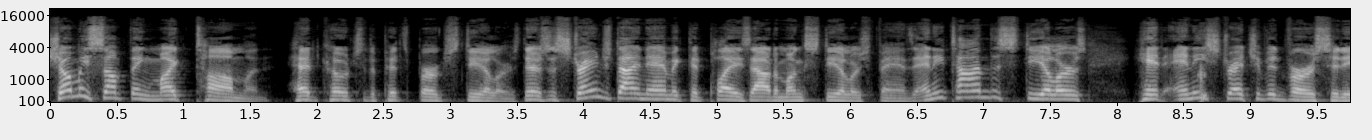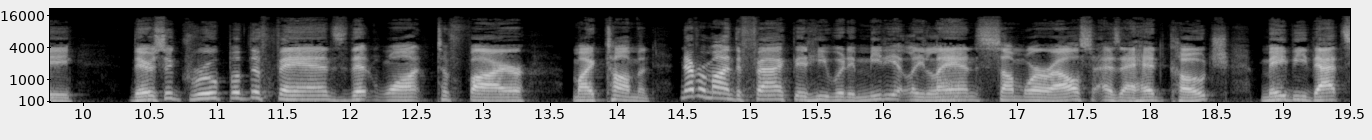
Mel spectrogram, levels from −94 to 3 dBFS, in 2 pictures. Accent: American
